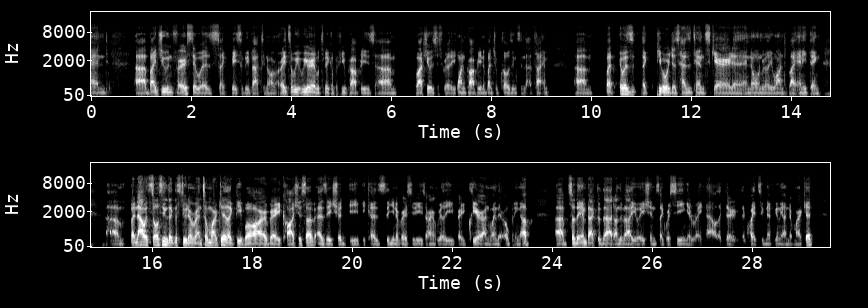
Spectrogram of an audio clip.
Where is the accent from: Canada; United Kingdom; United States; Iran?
Canada; Toronto, Ontario; I'm an investor from Toronto.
